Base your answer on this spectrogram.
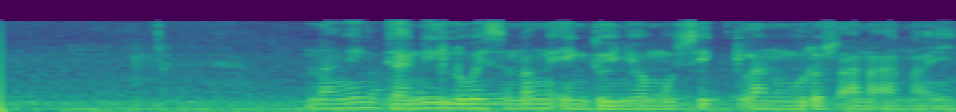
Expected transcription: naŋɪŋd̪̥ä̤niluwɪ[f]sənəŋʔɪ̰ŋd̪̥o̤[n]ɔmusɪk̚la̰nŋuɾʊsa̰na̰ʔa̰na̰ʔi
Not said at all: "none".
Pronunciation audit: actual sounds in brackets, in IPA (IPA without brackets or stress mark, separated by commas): h, ɲ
